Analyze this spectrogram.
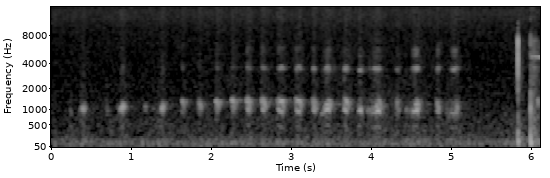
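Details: A wild Chukar Partridge gives a fast run of about twenty clucking 'chuk' notes, building steadily over five seconds, then stops; a sharp knock or click follows.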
